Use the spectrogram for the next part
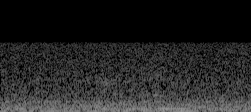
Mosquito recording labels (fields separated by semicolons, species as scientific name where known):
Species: Anopheles gambiae s.s.; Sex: female; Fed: unfed; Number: one; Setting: insect culture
